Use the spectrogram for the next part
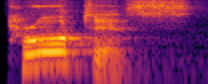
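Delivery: "Protest" as PRO-test, high loud PRO; noun stress. Shown as a demonstration. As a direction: punch the first syllable of "Protest". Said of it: "is noun".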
